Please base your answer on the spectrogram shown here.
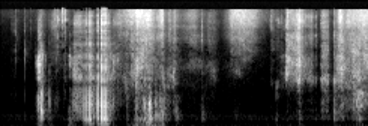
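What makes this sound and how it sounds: A hand turns the solid stacked pages of a large, thick printed paper brochure with red-edged pages lying flat on a table, and rubs or slides its fingertips across the page surface. Quiet papery rustles, crisp crackles and soft swishing slides come in short bursts with brief silences between them. The sound is dry and close, with no low rumble.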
